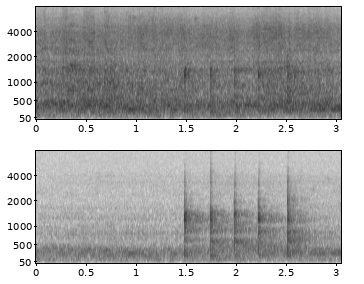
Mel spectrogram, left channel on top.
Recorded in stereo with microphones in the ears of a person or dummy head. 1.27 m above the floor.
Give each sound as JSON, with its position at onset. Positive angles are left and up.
{"t": 1.5, "sound": "knocking", "side_deg": -20, "distance_m": 1.2}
